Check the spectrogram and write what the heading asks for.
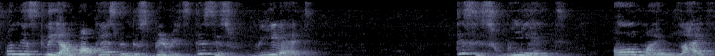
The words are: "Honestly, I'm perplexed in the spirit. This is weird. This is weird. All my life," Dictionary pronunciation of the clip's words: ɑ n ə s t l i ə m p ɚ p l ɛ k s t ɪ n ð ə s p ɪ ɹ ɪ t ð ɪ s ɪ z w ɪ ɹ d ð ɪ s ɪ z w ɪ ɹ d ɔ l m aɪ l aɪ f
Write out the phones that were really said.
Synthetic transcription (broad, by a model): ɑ n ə s t l i ə m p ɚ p l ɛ s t ɪ n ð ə s p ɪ ɹ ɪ t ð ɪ s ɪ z w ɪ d ð ɪ s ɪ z w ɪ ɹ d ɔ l m aɪ l aɪ f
